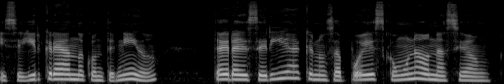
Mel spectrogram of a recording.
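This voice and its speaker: Woman with a Salvadoran accent at a medium pitch and fairly slow pace, ordinary pitch variation, very clean recording with a silent background, dry and close with no echo. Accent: Salvadoran accent, now speaking it normally. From El Salvador. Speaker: podcast host. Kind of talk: solo podcast narration. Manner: neutral Spanish in intro, then natural accent.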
